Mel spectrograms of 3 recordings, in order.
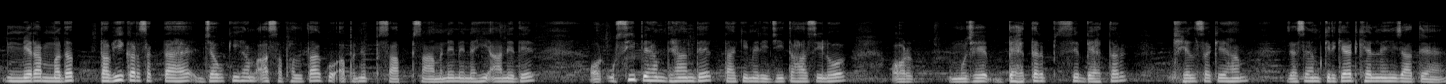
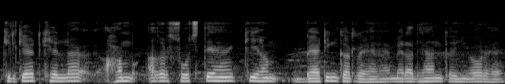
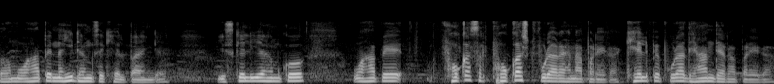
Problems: constant background noise, background conversations at intervals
